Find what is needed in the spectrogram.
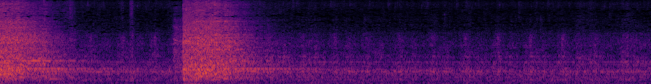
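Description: Threaded rebar foundation bolts set down on a steel rack: two sharp metal clanks, one at the start and one about two seconds in, each ringing briefly as it fades. Faint small clicks of handling follow.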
